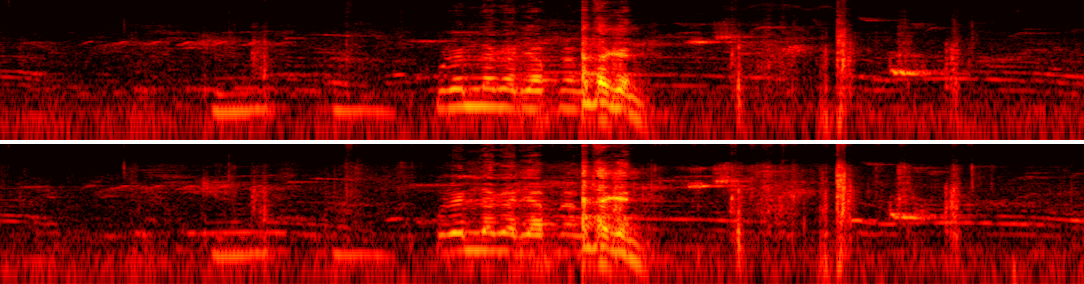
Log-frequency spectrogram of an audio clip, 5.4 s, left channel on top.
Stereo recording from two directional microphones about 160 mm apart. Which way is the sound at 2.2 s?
10° left (ahead or behind).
